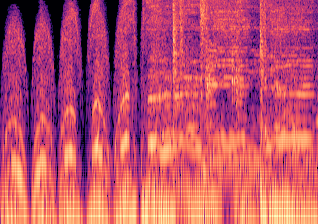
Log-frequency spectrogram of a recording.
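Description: DJ turntable scratching, about seven quick back-and-forth strokes in the first second, followed by the backing music with held tones.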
